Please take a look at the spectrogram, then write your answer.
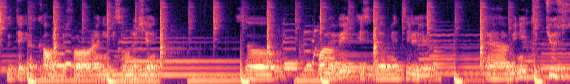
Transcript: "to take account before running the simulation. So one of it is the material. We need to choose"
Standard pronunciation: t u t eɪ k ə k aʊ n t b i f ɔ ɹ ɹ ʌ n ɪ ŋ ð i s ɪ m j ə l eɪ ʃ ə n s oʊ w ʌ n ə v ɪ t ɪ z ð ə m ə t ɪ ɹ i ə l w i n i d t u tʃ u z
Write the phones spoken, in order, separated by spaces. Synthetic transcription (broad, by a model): t u t eɪ k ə k aʊ n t b i f ɔ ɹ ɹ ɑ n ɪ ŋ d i s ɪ m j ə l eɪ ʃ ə n s oʊ w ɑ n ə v ɪ t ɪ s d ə m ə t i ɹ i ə n w i n i d t u tʃ u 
